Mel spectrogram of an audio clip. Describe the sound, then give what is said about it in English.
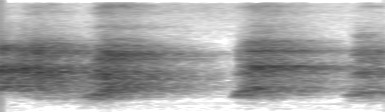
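A dog barks agitatedly in a rapid run of four muffled barks from behind a closed office door. Fairly loud, with no talking over it. “Dog is pissed off.”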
